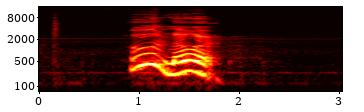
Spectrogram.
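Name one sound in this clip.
A woman yawns loudly and long.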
